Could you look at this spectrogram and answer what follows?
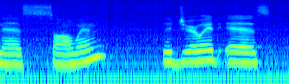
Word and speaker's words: Samhain: know that we are all tempted to say samine the GIC pron pronunciation is sawin the Druid is saen and here in the US we say pumpkin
